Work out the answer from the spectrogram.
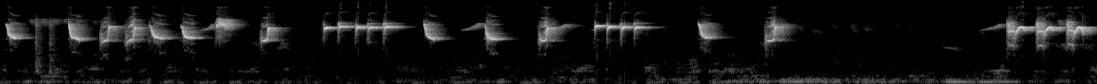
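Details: Sunbird singing harshly to draw other birds into song, with a quick series of high, falling chips and thin trills followed by a quieter stretch and a final burst.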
